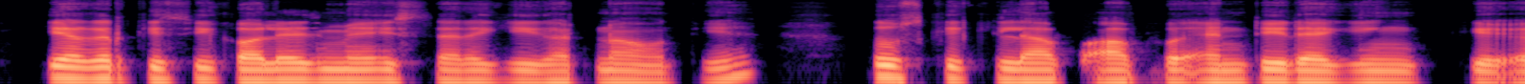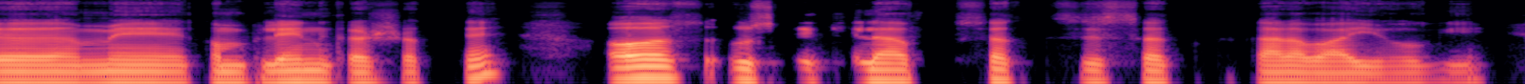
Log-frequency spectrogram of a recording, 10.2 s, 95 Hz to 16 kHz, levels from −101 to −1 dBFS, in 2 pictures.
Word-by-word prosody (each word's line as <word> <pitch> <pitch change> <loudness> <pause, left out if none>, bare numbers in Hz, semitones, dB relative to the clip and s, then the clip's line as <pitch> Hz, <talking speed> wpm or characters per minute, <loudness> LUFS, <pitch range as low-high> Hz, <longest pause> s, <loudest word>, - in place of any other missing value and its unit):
कि, 145 - +6
अगर 135 0 +5
किसी 130 0 -1
कॉलेज 120 -1 +3
में 120 0 +2
इस 115 -1 -4
तरह 110 -1 -1
की 110 0 -1
घटना 105 +1 -2
होती 100 +2 -4
है 145 +6 -3 0.4
तो 155 - +7
उसके 145 -1 -1
ख़िलाफ़ 120 -3 0
आप 115 +1 0
एंटी-रैगिंग 110 -1 +2 0.2
के 105 -2 +1 0.3
अ, - - 0
में 105 0 0
कंप्लेन 110 +2 0
कर 100 -1 -3
सकते 100 +7 -8
हैं। 165 - -1 0.4
और 140 +2 +8
स 140 - -16
उसके 120 -1 -4
ख़िलाफ़ 115 -1 -1 0.2
सख्त 120 -1 -2
से 110 - -5
सख्त 110 0 -5 0.3
कार्रवाई 95 -1 0
होगी। 100 +2 -11
110 Hz, 190 wpm, -23 LUFS, 105-120 Hz, 0.4 s, और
